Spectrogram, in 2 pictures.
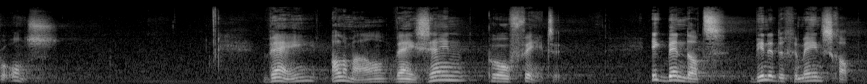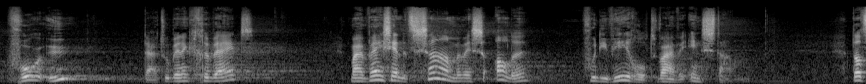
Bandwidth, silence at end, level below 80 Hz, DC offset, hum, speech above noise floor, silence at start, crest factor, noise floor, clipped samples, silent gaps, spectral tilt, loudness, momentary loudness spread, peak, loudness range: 16 kHz; 0 s; -64 dBFS; under 0.1%; 50 Hz at -60 dBFS; 30 dB; 0 s; 22 dB; -51 dBFS; under 0.1%; none; -1 dB/octave; -19 LUFS; 17 LU; 0 dBFS; 7 LU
